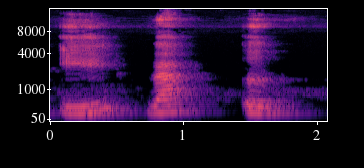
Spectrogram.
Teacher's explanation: Burada verilən saitlər də qapalı saitlərdir. Alt çənə və üst çənə bir-biri ilə bitişir.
